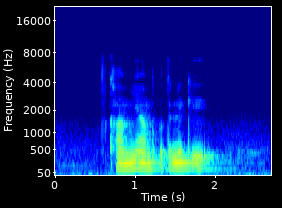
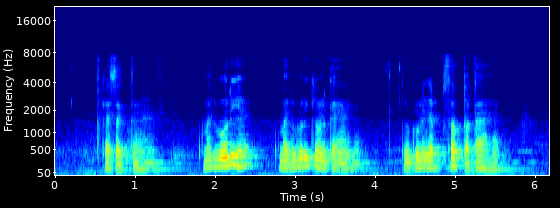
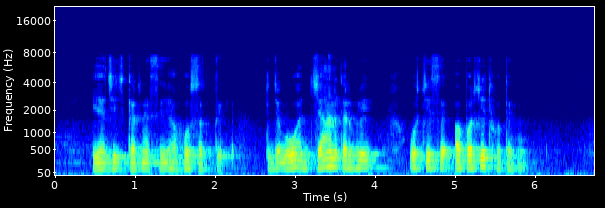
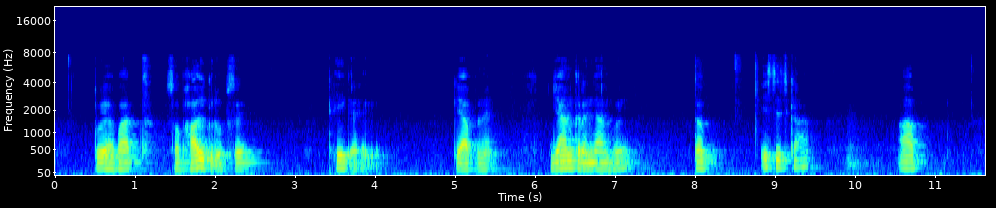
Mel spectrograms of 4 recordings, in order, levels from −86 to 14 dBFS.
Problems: none marked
